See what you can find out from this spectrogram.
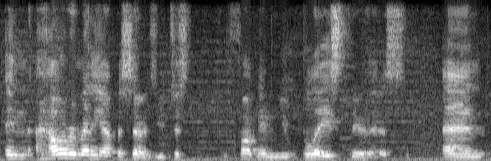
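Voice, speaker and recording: A man's voice: mid-range voice, lively intonation, normal speed, fairly bright tone, faint music behind, low-quality recording. A man doing a comedic read-aloud of fanfiction, stumbling over words and breaking off to comment. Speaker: fanfiction reader on a gaming show.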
